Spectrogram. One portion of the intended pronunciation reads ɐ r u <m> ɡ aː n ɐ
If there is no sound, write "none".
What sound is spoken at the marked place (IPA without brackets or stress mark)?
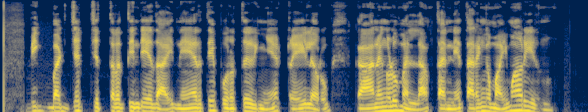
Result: m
